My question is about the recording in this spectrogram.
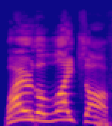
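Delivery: high, very loud, drawn-out holler; confused old man. Retold or imitated. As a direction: bellow it like a bewildered old-timer. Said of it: "the old man goes".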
